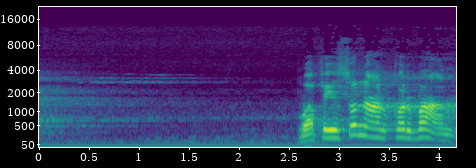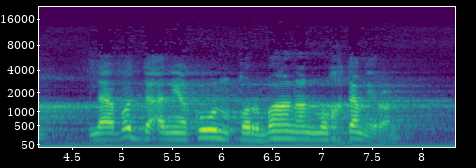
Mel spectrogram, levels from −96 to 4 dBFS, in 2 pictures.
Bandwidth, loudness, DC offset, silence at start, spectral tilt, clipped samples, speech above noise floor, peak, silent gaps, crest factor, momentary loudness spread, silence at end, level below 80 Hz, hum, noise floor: 6 kHz; -17 LUFS; 0.3%; 2.6 s; -7 dB/octave; under 0.1%; 41 dB; -2 dBFS; none; 16 dB; 15 LU; 0.55 s; -62 dBFS; none; -58 dBFS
